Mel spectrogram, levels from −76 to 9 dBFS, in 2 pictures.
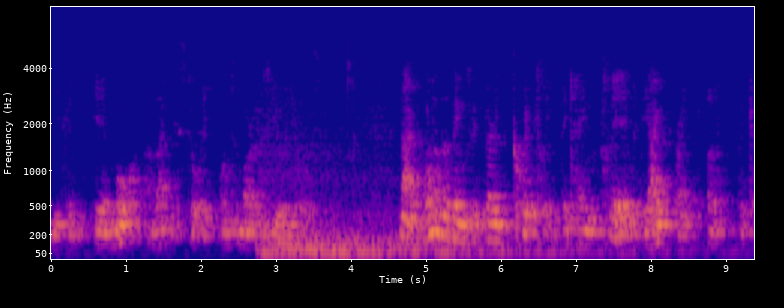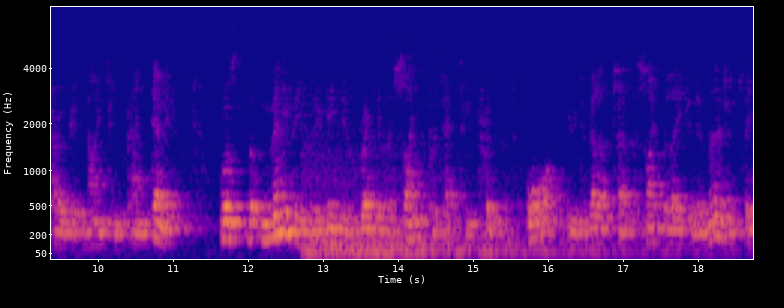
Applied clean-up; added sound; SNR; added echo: none; Explosion; 12 dB; reverberation time 0.8 s.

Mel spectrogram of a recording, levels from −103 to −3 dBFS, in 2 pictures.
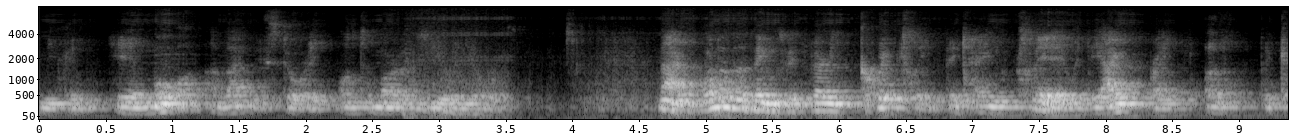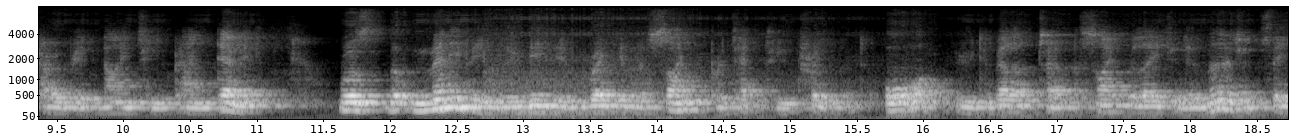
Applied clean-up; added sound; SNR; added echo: neural separator model SepFormer DNS4.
